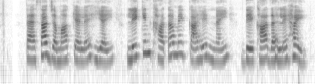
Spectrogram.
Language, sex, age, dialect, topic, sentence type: Magahi, female, 18-24, Southern, banking, question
